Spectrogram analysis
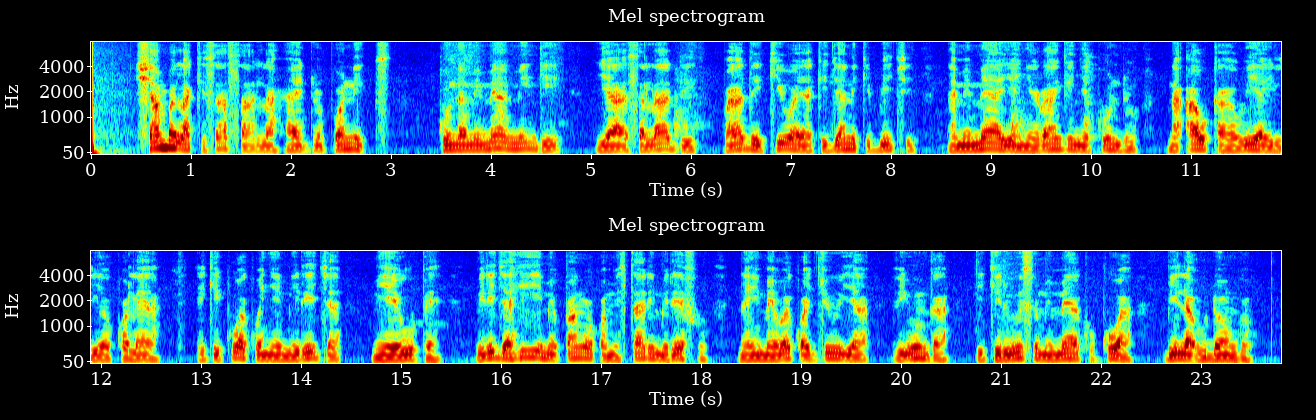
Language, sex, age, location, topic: Swahili, male, 18-24, Nairobi, agriculture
